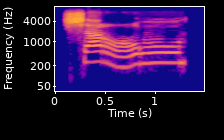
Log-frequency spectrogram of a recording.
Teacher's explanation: Roknya udah langsung tafkhim, ya. Sukunnya itu udah langsung tafkhim.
